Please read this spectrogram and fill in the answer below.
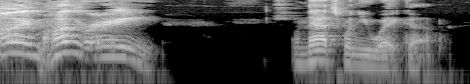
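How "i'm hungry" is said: pitched-up screaming. Narrating a dream to the players as an unusual presence, screaming. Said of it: "And it screams again".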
